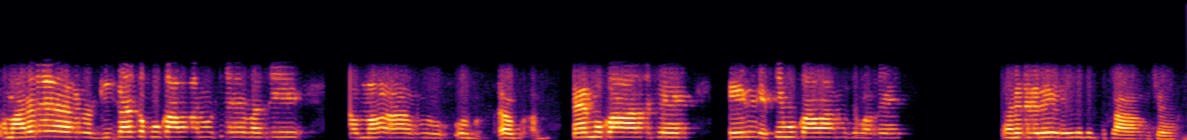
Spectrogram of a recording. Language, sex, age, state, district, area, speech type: Gujarati, female, 60+, Gujarat, Kheda, rural, conversation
